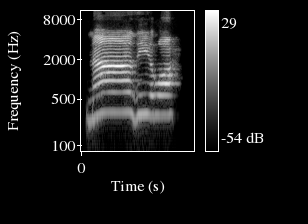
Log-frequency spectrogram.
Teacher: ٹھیک ہے, پھر ناظرہ, ناظرہ, نا نون الف نا, الف سے پہلے نون آ رہا ہے جو کہ حروف مستعلیہ نہیں ہے, حروف مستفیلہ ہے, تو اب اس کو ہم باریک آواز کے ساتھ ادا کریں گے, ترقیق کریں گے اس الف کو.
